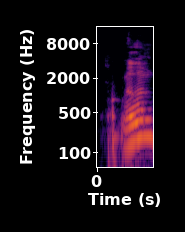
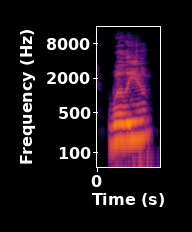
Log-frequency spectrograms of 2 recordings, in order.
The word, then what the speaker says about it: Willem: Willem Dafoe, not how do people mispronounce his name? William.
